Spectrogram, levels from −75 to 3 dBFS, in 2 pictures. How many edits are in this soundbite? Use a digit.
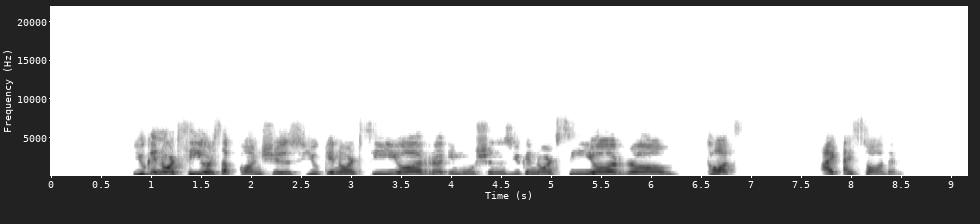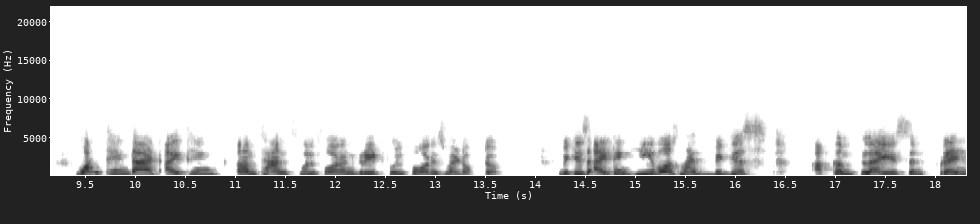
1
